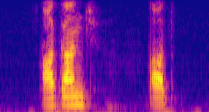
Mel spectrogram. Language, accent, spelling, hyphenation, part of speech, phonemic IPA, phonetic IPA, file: Armenian, Eastern Armenian, ականջատ, ա‧կան‧ջատ, adjective, /ɑkɑnˈd͡ʒɑt/, [ɑkɑnd͡ʒɑ́t], Hy-ականջատ.ogg
- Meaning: crop-eared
